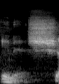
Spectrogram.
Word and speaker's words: Inis: really famous game called inish I believe I'm pronouncing it right I N I S okay yeah um I've been told is pronounced inish uh it's a Celtic word or something but uh so itic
